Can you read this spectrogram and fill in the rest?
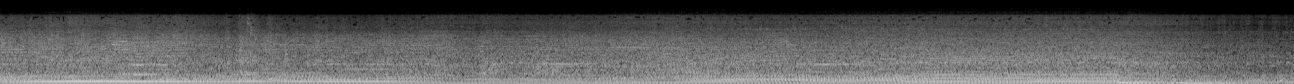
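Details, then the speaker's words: John Deere LA135 Special Edition lawn tractor, spring maintenance, run-up test with blade engaged after checking deck spindle bearing: small engine holds a smooth, even drone for over ten seconds, no knocks or misses; passes test, normal running. "Alright, so it's a pass test. The noise as when I was starting the blade, it's the I had some very let's say very near tar, so it's just yeah, definitely. So this tractor, that lawnmower, is still good for another summer."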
